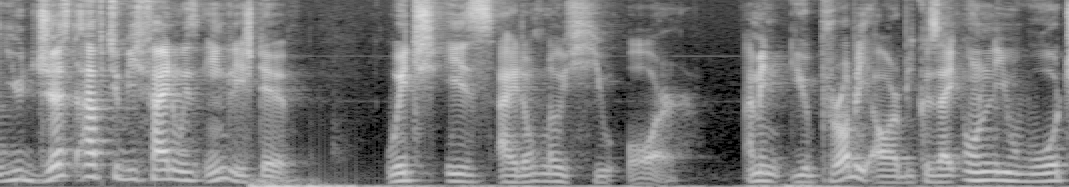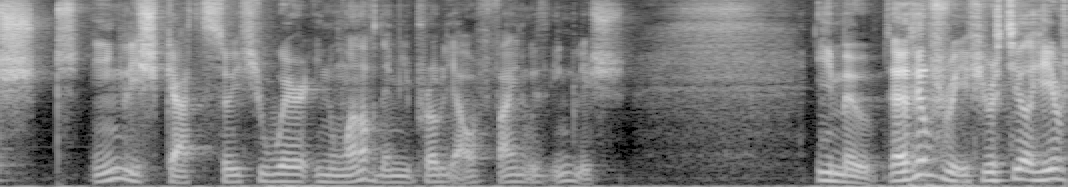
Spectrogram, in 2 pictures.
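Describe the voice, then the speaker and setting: French-accented man chatting on a stream. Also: mid-range voice. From France. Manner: rambling, many fillers and restarts, chatting to viewers. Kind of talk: casual live-stream talk about card game decks.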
